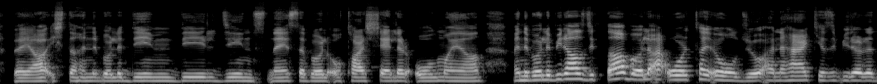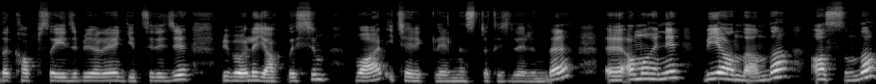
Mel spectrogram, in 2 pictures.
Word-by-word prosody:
veya, 155 +1 +1
işte, 160 +2 -4
hani, 165 0 -6
böyle, 165 -1 -3
din, 165 -2 -4
dil, 170 -2 -3
cins 165 0 -5
neyse, 160 +1 -2
böyle, 160 0 0
o 160 - -6
tarz 165 -1 0
şeyler 165 +1 -1
olmayan, 160 -1 -3 0.3
hani, 190 +2 0
böyle, 210 +1 +2
birazcık 240 -2 +3
daha, 265 +2 +5
böyle, 225 +1 +4
a 235 - +1
orta 215 +2 +2
yolcu, 180 -6 +2
hani, 180 0 -3
herkesi 190 -1 -2
bir 185 0 -7
arada 175 -1 +2
kapsayıcı, 175 -1 -4
bir 175 0 -2
araya 175 +1 +2
getirici 170 +6 -4 0.3
bir, 185 -1 -8
böyle, 180 +1 +6
yaklaşım 170 +7 -2 0.3
var 175 0 +3
içeriklerinin 155 -3 -6
stratejilerinde. 145 - -1 0.4
Eee, 195 +1 +3
ama, 245 +3 +3
hani, 280 +5 +1 0.2
bir 245 - -1
yandan 230 -7 +4
da 345 +4 +5 0.2
aslında 240 -4 0
175 Hz, 145 wpm, -22 LUFS, 165-210 Hz, 0.4 s, böyle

